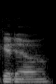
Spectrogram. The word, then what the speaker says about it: Godot: For the record, I pronounce the name Godot because that's how it's pronounced.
